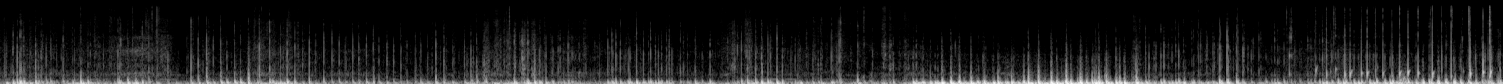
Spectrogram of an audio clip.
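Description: A flat, solid, hand-span-sized rectangular cork board sheet is held up close to the microphone and tapped and scratched quickly with fingertips and nails. The result is a fast, uneven stream of deep, dull thumps and soft scratching with almost no high end. It swells louder for a stretch in the middle before easing back.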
